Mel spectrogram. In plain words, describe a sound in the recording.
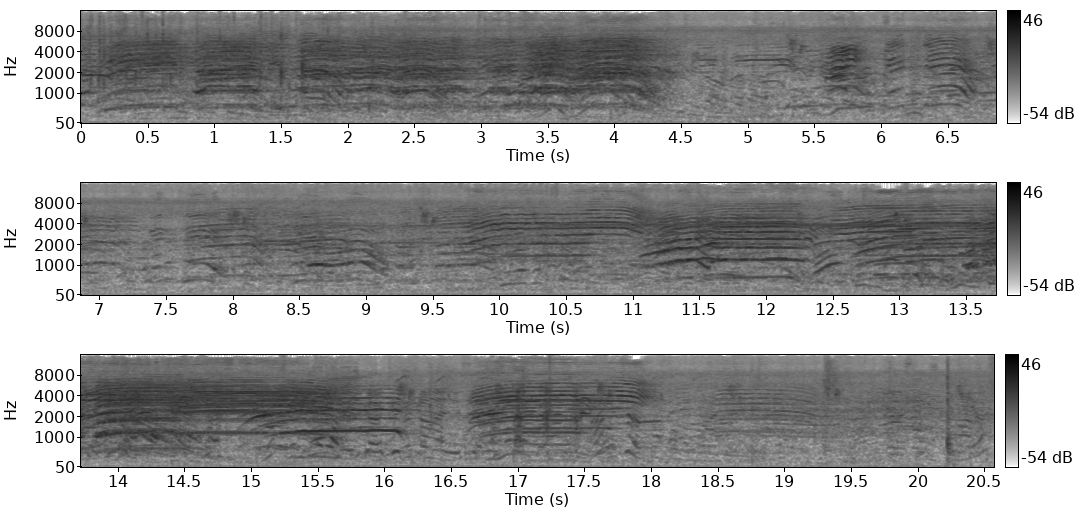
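Young women cheer and call out loudly nearby.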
